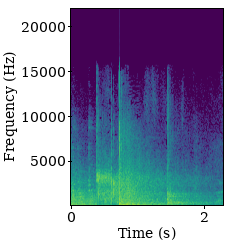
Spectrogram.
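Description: Basketball striking the hoop and then bouncing on a gym floor: a few thuds under a second apart, echoing in the hall.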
